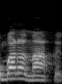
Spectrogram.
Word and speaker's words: Maranata: aramaico Eu Clamo Maranata como dizemos nosso católicos com a tônica na última sílaba o Maranata com a tônica na penúltima sílaba como dizem nossos irmãos separados os evangélicos ou protestante não importa a pronúncia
